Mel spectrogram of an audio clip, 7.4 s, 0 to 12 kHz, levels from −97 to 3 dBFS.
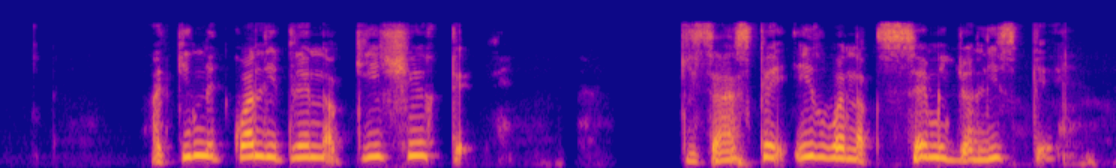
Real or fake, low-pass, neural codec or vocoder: fake; 7.2 kHz; codec, 16 kHz, 16 kbps, FunCodec, trained on LibriTTS, 50 frames a second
